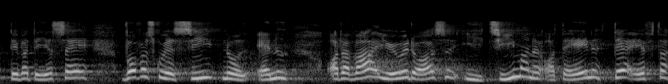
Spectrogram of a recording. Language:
Danish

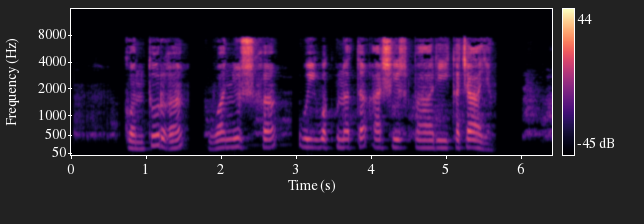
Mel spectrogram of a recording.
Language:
Chiquián Ancash Quechua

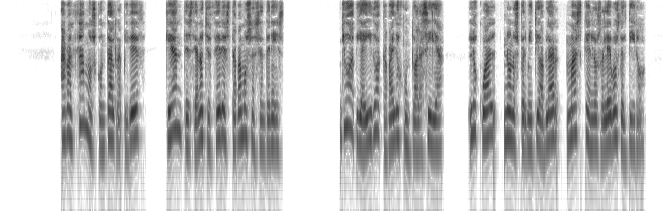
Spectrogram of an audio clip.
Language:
Spanish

